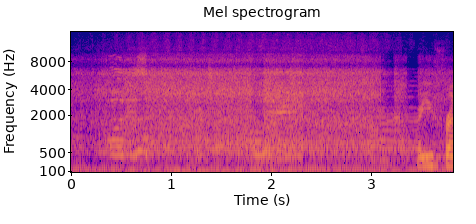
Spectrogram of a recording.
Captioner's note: spirit box voice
